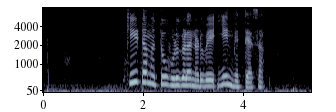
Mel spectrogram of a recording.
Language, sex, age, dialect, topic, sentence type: Kannada, female, 25-30, Dharwad Kannada, agriculture, question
